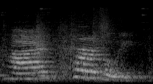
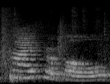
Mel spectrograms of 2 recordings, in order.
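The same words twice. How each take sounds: First: The word is pronounced unlike its spelling. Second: The word is pronounced the way it looks. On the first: The speaker calls it right. "it is hyperbole" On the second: The speaker calls it wrong. "that is not hyperbole"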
